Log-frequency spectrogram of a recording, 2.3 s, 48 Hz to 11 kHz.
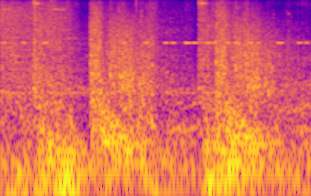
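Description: Loud gunshots in 7 Days to Die, three heavy blasts spaced roughly a second apart, each with a booming tail, over steady game background noise.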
